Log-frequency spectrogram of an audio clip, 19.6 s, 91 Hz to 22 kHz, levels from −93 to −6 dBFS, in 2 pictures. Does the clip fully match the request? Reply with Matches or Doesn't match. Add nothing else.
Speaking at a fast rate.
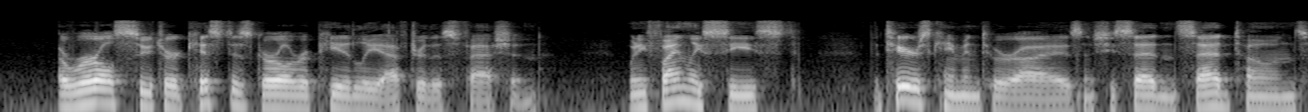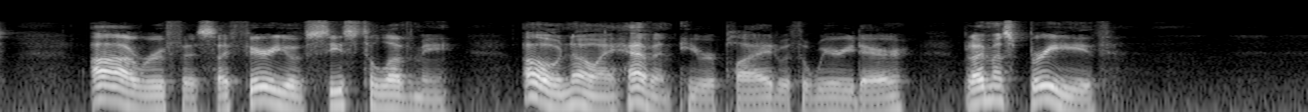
Doesn't match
